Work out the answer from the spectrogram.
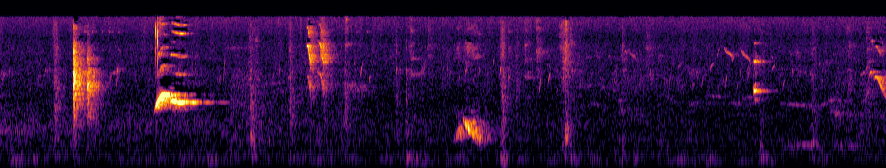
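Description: A few scattered bird whistles and chirps. The loudest, about a second and a half in, slides sharply down and then holds a clear note, and a shorter falling call comes near the middle.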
